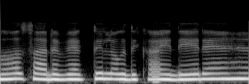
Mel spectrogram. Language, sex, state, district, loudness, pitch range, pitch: Hindi, female, Jharkhand, Palamu, -10 LUFS, 230-255 Hz, 240 Hz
